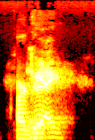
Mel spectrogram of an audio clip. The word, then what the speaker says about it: Hargrett: All right, and actually, make sure that I'm pronouncing this correctly. Hargrit Library? Am I saying that right? – Yeah. – Okay. – Hargrit. – Okay, it is Hargrit.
